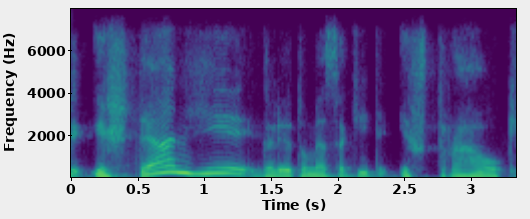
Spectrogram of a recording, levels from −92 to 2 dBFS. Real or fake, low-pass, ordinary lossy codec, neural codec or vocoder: fake; 7.2 kHz; Opus, 32 kbps; codec, 16 kHz, 1 kbps, X-Codec, HuBERT features, trained on balanced general audio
